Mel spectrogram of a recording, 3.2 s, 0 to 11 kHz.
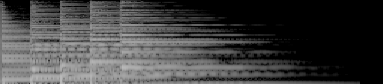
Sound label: Gb Minor 7th Sharp 5th, Guitar, Standard; arpeggiated; JGuitar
